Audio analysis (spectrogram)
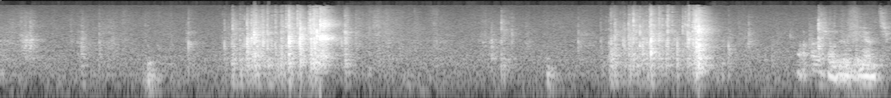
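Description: Tarot cards being shuffled, handled and laid down on a table during a reading, with soft papery rustles and slaps in short bursts between stretches of quiet talk.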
